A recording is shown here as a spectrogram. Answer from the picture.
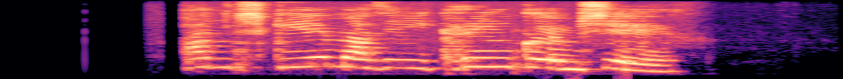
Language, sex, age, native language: Icelandic, male, 10, Icelandic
